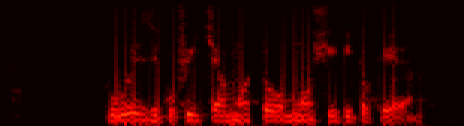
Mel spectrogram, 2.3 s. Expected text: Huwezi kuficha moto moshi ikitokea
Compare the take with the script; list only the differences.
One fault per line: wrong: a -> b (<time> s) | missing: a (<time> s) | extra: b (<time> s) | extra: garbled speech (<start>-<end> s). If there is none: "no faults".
no faults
